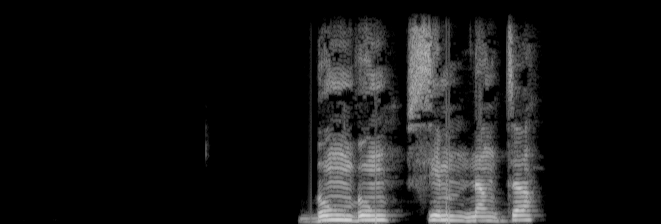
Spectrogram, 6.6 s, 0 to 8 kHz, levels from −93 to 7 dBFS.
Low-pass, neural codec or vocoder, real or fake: 7.2 kHz; none; real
